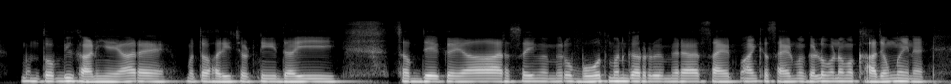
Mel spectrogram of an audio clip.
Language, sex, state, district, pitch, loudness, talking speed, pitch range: Hindi, male, Rajasthan, Churu, 135 Hz, -16 LUFS, 220 wpm, 130-140 Hz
